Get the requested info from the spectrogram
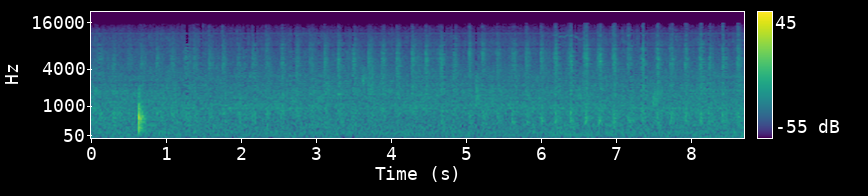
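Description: A wooden block set down on a paper-covered tabletop with one sharp knock about half a second in. Behind it runs a low hiss with faint rapid ticking, several ticks a second.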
